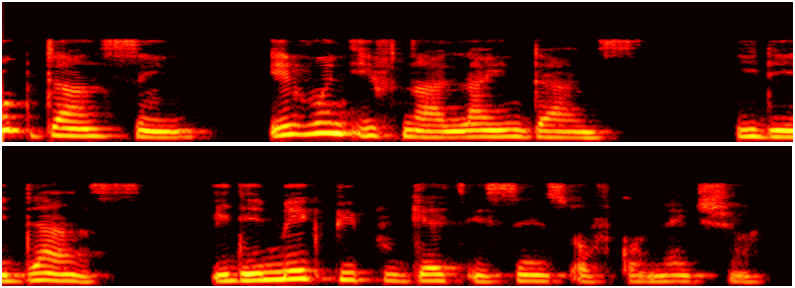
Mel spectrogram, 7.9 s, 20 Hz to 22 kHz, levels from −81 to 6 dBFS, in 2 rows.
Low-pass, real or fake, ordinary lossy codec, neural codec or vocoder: 7.2 kHz; fake; none; codec, 16 kHz, 8 kbps, FreqCodec, smaller model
